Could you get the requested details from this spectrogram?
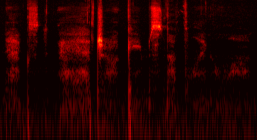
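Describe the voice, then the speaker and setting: A woman reading a children's storybook aloud as an ASMR storyteller in a soft, unvoiced whisper, close to a binaural microphone. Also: normal speed.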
